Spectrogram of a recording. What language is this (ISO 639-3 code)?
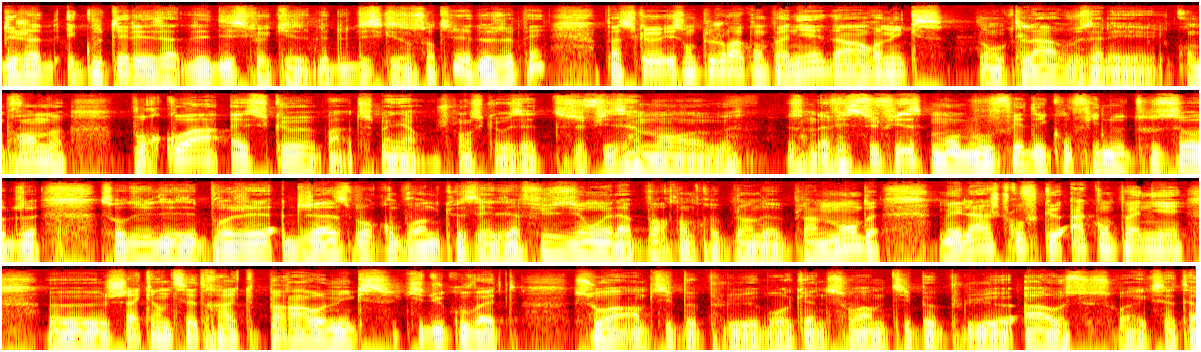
fra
